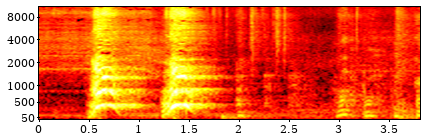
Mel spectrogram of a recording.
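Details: A Basset Hound, apparently concerned about a floor-cleaning Roomba in the house, gives two deep, resonant barks, followed by softer grumbling sounds and a person speaking.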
